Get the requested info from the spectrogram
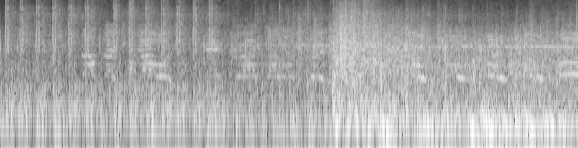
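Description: Rapid gunfire rattling throughout. About two and a half seconds in comes a louder blast, followed by a low rumble.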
